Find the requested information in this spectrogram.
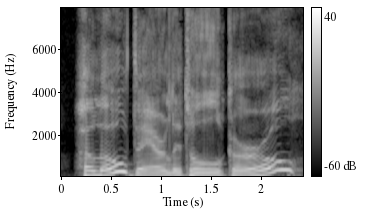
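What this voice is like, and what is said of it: Deep disguised voice, muddled accent. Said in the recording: “Can you give me an impersonation of it? ... talking in a deeper voice ... disguises her voice ... with a lower voice ... it's an unbearable accent too. It's all over the map ... a full hodgepodge”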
